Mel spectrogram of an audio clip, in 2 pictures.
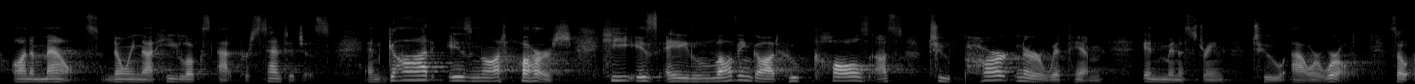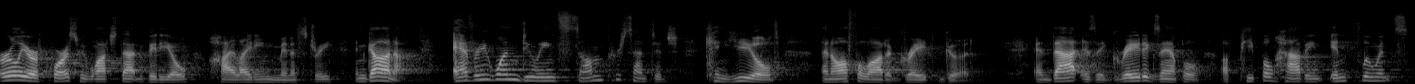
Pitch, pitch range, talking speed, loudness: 135 Hz, 115-170 Hz, 135 wpm, -34 LUFS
